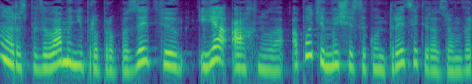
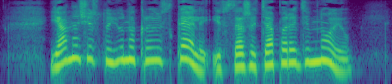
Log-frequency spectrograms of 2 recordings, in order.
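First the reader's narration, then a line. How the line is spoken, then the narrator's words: Hoarse, emotional whisper. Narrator (Ukrainian): вона хрипко прошепотіла ці слова, приголомшена, обнадіяна і вразлива водночас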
